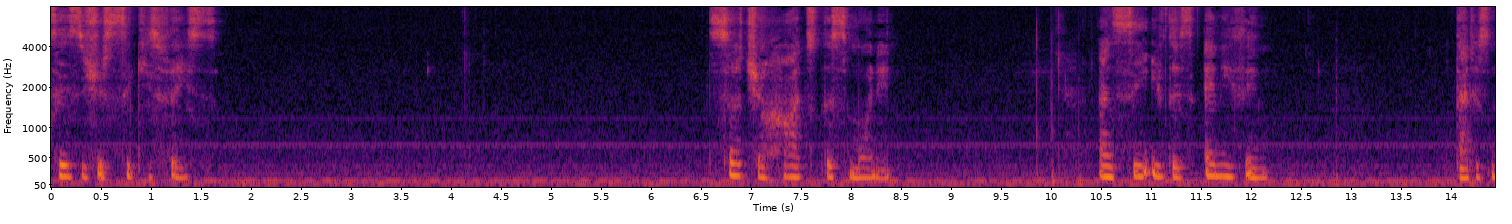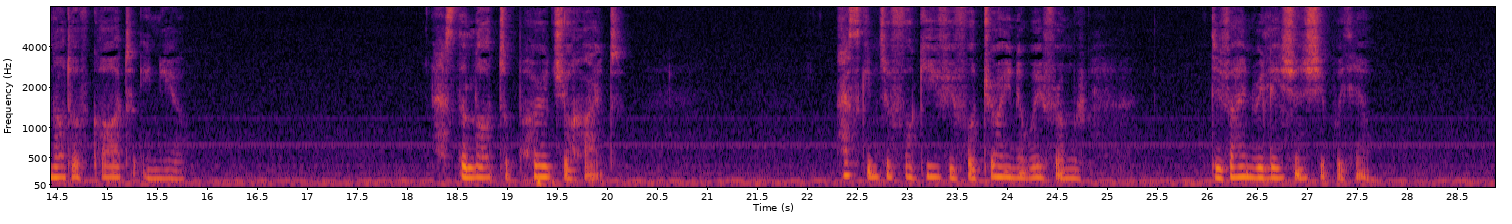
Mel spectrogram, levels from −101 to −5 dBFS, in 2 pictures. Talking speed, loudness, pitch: 90 wpm, -39 LUFS, 145 Hz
